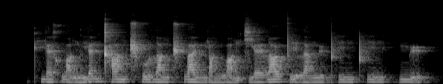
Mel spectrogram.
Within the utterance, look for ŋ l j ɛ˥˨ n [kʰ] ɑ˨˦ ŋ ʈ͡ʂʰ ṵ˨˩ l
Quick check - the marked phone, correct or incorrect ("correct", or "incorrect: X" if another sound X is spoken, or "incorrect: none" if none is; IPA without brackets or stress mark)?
correct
